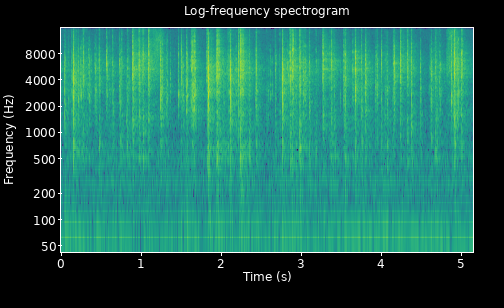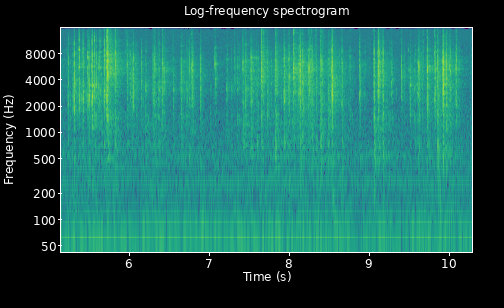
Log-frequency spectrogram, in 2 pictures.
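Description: Typing on a computer keyboard: quick runs of keystrokes with brief pauses, over a steady low hum.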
